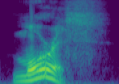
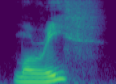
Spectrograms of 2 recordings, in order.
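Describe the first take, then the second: First: The name is said the English way, like Morris. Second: The name is said the French way, like Maurice. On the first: The speaker calls it wrong. "That's how you pronounce this name?" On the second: The speaker calls it right. "It's not Maurice?"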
